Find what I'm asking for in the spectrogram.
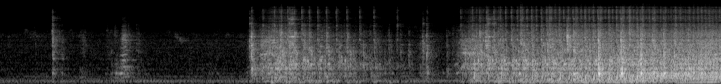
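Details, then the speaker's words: Push mower after replacing the primer button, which previously wouldn't start: after a few clicks and a pull it catches and settles into a steady, even run; starts and runs fine. "Alright, see what happens. Ooh. That primer the snot out of it. There we go. Now I really hear gas going in."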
